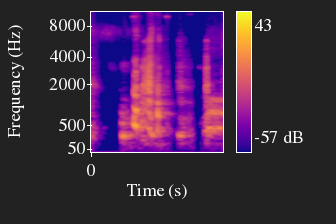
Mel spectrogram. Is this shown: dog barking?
yes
